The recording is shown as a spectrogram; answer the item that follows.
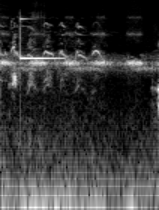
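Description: A steady high-pitched tone with short chirps above it and a low rumble beneath. A brief higher tone sounds near the start.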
